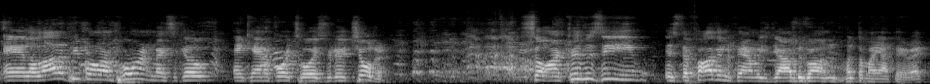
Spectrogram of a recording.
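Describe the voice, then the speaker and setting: A man's voice: sits high, expressive, a little fast. A man from Southern California performing a stand-up comedy set at a private party, telling loose stories with playful asides to the audience. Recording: echoey bootleg with loud crowd and noise.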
